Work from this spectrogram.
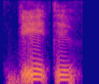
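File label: "dheh1ti", Proto-Indo-European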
